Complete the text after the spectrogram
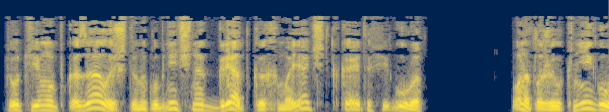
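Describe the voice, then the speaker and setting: Slow gravelly male storyteller. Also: medium pitch, dry recording. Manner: expressive, unhurried storytelling. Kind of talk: scripted narration of a story.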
